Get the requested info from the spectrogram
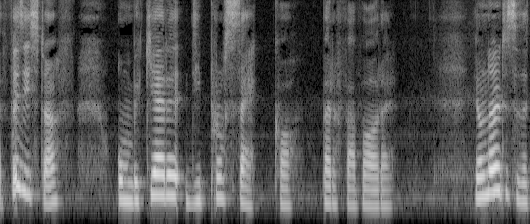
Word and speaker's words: prosecco: So when there's a double, like in prosecco, there's almost a little gap between the two C's. So it's prosecco, rosso. Any time that you see a double letter, make sure you pronounce both letters.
